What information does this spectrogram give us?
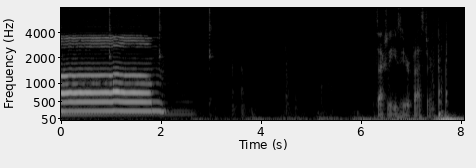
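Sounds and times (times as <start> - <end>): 
slow tenor melody: 0.0 - 2.8.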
